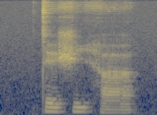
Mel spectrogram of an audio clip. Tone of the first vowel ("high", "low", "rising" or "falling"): high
